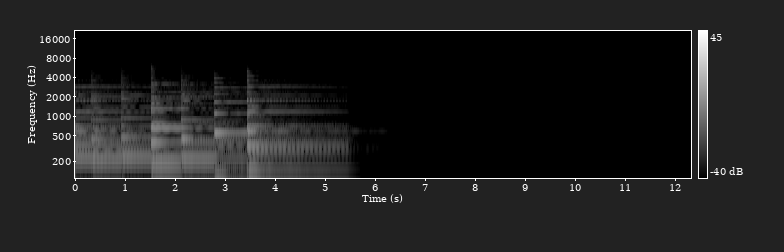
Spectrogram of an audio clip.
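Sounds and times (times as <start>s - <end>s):
piano: 0.0s - 6.0s.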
